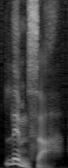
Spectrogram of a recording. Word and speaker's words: limsaa: It already ends in a, so we just stretch it, limsa.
